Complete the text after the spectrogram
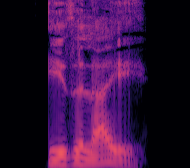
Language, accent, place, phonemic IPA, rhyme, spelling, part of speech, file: German, Germany, Berlin, /ˌeːzəˈlaɪ̯/, -aɪ̯, Eselei, noun, De-Eselei.ogg
- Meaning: asininity, folly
